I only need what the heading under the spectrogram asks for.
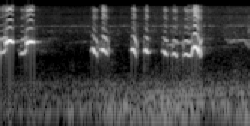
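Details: Oriental magpie-robin (kacer) imitating cililin and serindit, two clear whistled notes followed by a series of short rising and falling slurred chirps.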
